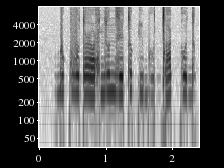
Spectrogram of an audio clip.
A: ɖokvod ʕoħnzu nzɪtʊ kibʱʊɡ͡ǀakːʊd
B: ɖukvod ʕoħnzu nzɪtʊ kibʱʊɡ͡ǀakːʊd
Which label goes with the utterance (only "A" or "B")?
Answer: B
